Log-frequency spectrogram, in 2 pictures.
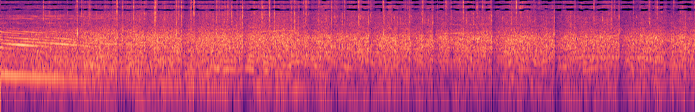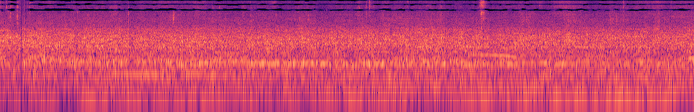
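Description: Large football stadium crowd: a loud, continuous din of thousands of voices and clapping, with a falling groan of voices in the first couple of seconds as a shot on goal goes off.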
